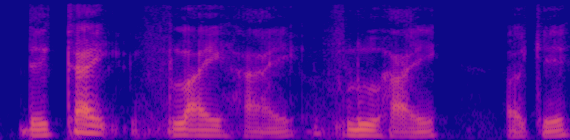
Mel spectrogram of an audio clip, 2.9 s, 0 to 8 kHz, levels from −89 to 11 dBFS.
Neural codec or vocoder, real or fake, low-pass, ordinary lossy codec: codec, 16 kHz, 4 kbps, FunCodec, trained on LibriTTS, 50 frames a second; fake; 7.2 kHz; none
